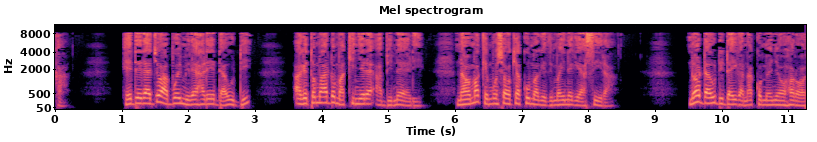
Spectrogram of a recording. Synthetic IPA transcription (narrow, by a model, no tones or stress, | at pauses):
ka | hedeːɾead͡ʒɔabweimiɾɛɦaɾedaudi | aɣetomaːdomakiɲeɾɛʔabinɛɾi | naɔmakemoɕɔːkeakumaɣeðimaineɣeasiɾa | nɔdaudidaiɣanakomɛɲɔɔɦɔɾɔ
